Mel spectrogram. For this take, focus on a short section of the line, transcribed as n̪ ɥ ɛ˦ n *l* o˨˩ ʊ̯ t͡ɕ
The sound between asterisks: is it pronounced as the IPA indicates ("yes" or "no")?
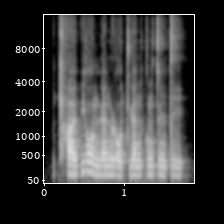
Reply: no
